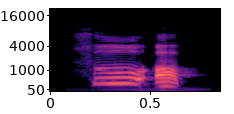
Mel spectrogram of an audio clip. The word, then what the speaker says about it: 수업: La primera sílaba suena su, su, su. Y la segunda sílaba, op, op, op. Pronunciamos las dos sílabas juntas. 수업, 수업, 수업.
